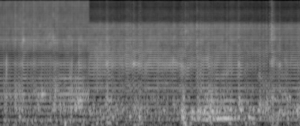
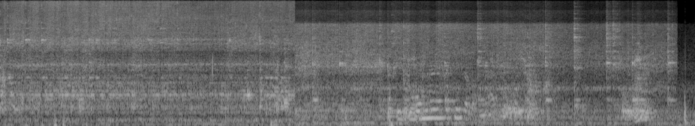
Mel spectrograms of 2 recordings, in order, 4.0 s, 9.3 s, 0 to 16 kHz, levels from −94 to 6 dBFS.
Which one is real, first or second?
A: second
